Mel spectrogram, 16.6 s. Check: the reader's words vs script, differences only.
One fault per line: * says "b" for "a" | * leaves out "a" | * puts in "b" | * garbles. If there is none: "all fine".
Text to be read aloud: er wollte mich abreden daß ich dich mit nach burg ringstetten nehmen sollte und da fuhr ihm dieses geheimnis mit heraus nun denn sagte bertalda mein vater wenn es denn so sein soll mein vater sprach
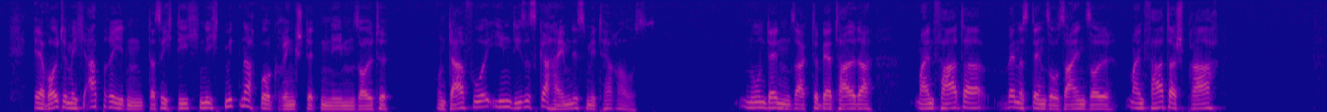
* puts in "nicht"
